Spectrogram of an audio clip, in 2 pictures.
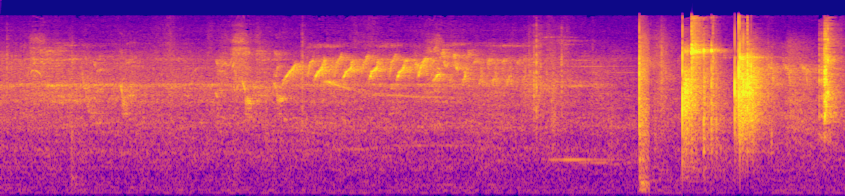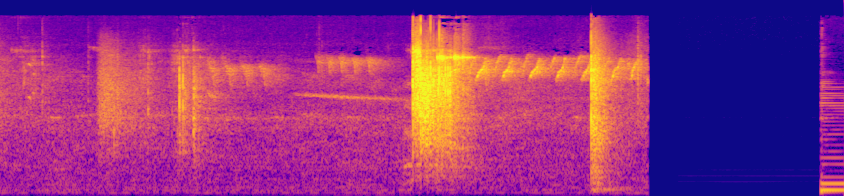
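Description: Stoneware clay being wedged by hand on a board, with a handful of sharp thumps as the lump is pressed and knocked down onto the board, the loudest about two-thirds of the way through. Birds chirp in quick runs in the background, and the sound cuts off near the end.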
